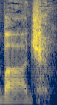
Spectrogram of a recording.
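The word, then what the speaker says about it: Boj: It was the Bodge. Oh, Is that how you say it? Bodge. the Bodge, yeah, because her name's Boy, Yeah. but like originally, like it was B-O-J Boy, Oh, gotcha.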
